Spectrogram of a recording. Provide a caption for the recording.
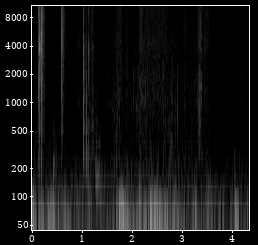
The typical sound of squeezing bubblewrap to pop the bubbles.
My 5 year old daughter Joana helped! Kids love to pop bubblewrap!
dare-9, plastic-wrap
